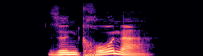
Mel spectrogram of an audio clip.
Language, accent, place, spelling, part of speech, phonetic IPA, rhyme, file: German, Germany, Berlin, synchroner, adjective, [zʏnˈkʁoːnɐ], -oːnɐ, De-synchroner.ogg
- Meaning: inflection of synchron: 1. strong/mixed nominative masculine singular 2. strong genitive/dative feminine singular 3. strong genitive plural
